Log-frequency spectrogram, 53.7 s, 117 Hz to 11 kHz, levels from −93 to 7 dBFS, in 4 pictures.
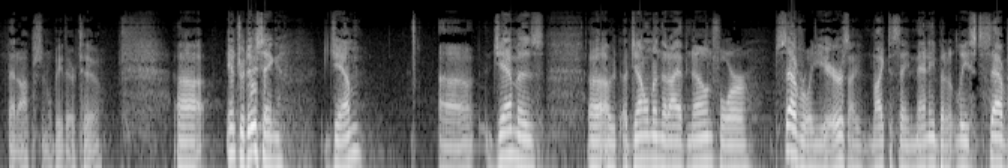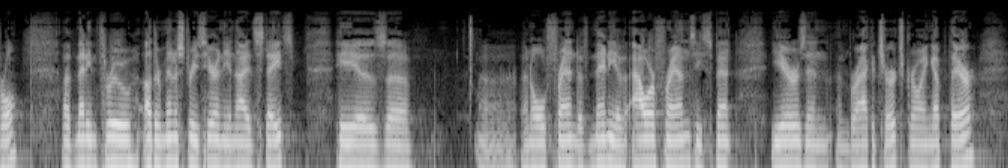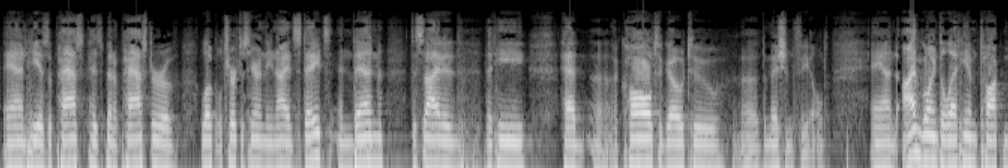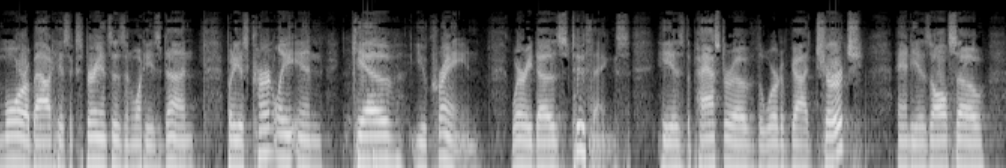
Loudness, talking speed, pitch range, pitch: -14 LUFS, 155 wpm, 115-130 Hz, 125 Hz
